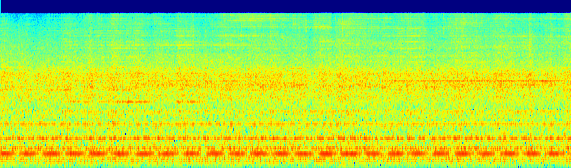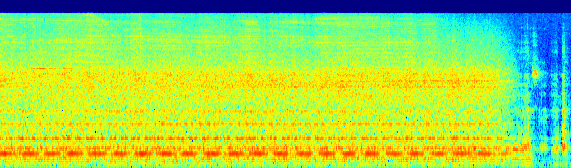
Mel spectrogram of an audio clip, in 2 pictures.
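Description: A band saw hums and whines steadily as it cuts through wood.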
